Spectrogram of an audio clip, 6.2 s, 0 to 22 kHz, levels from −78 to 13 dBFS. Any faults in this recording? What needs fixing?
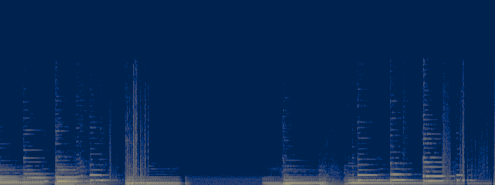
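Irregular scratchy crackle from 1.37 to 1.85 s and from 5.54 s to the end is loose connector crackle: a worn or dirty contact intermittently breaking the signal path.

From 2.21 to 3.30 s a fading buzz holds the last sound for about 1.07 s before the audio resumes. This is a call audio freeze, likely from delayed packets emptying the jitter buffer. Nothing is lost, but everything after it arrives about 1.07 s later.

To prevent these, clean or replace the faulty connector and secure the cable, and give the call a steadier network path or a deeper jitter buffer.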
